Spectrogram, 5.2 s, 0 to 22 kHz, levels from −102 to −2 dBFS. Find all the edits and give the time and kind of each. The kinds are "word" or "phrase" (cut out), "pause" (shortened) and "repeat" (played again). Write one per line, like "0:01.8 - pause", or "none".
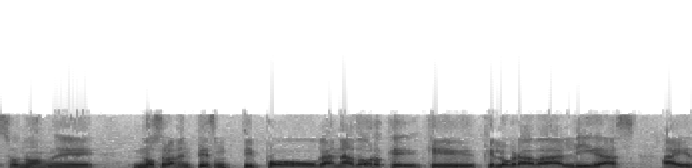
0:01.6 - word
0:03.2 - word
